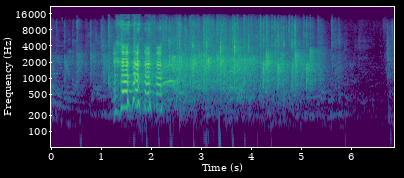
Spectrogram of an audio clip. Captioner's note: audience applauds; laughs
